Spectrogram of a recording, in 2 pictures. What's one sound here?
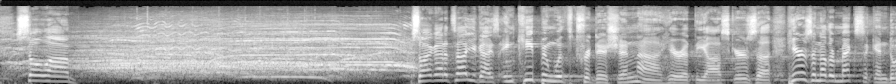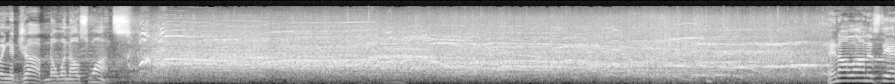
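A crowd laughs and cheers loudly.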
